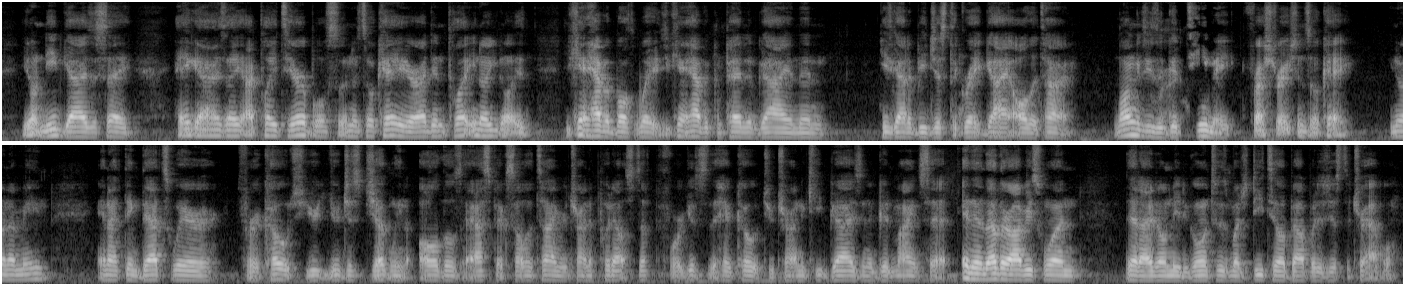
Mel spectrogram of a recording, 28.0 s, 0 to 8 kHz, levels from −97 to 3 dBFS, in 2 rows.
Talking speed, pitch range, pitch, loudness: 270 wpm, 95-110 Hz, 105 Hz, -28 LUFS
